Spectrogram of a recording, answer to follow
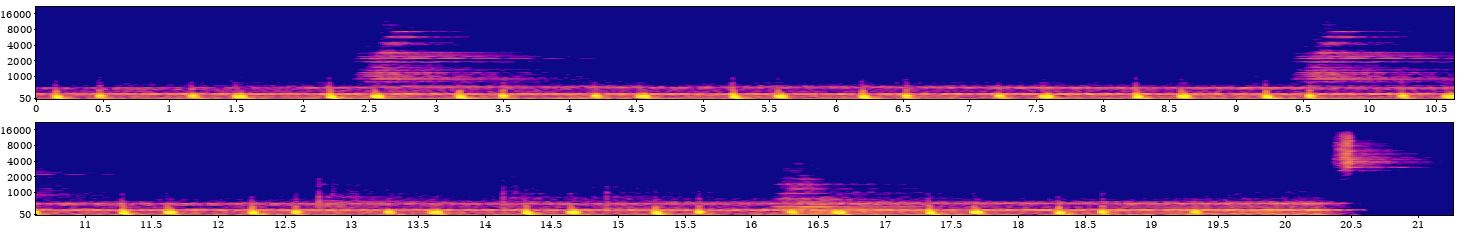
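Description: A heartbeat sound effect thumping in double beats about once a second over a steady low hum. A bright ringing swell rises three times, each lasting about a second: the intro of a hip-hop track.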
